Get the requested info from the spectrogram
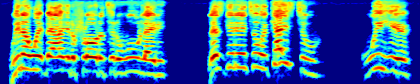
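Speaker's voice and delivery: high, fast, pumped-up host; hype announcer voice. Acted. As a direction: kick off the case like a hype man. Streamer hype intro to case.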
